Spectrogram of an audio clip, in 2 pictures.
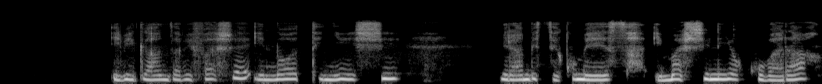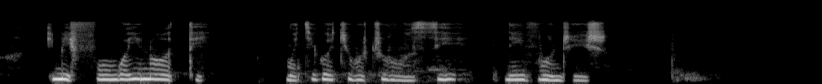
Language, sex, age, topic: Kinyarwanda, female, 36-49, finance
